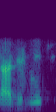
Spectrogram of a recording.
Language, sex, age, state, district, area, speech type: Bengali, male, 60+, West Bengal, Dakshin Dinajpur, rural, conversation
